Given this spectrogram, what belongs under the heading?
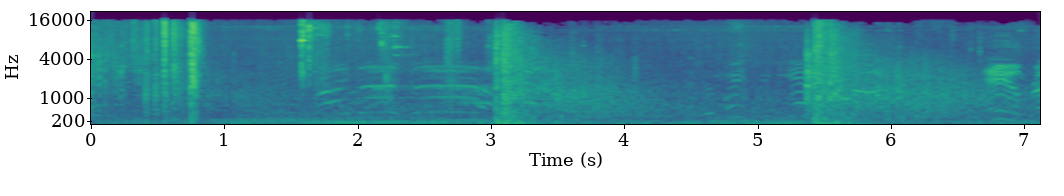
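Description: Gunfire and explosions in Battlefield 4: heavy booming blasts and cracking shots ring out close over a constant battle rumble, with voices shouting in the background.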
